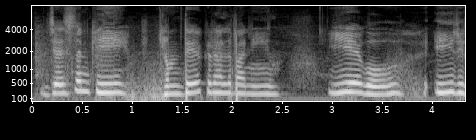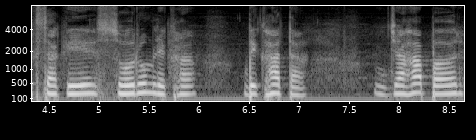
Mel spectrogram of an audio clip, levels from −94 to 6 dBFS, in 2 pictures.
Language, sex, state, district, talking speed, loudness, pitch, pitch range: Bhojpuri, female, Uttar Pradesh, Ghazipur, 110 wpm, -14 LUFS, 215 Hz, 205-235 Hz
